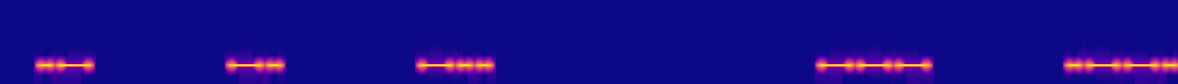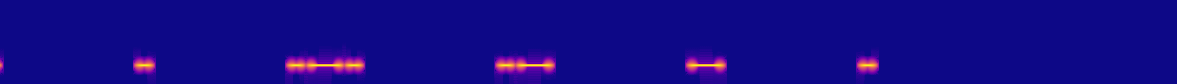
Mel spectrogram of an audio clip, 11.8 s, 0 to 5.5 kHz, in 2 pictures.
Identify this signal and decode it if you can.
Morse code, heard as a keyed tone, about 25 wpm, spaced as for 10 wpm, 600 Hz. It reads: AND OPERATE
